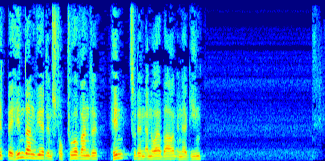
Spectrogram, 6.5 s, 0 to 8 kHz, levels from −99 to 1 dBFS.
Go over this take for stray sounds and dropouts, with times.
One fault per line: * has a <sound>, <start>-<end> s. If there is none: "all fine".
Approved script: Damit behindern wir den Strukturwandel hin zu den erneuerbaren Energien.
all fine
